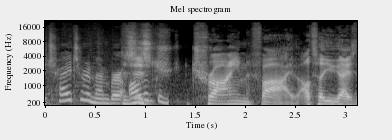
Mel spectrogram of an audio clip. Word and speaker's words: Trine: is actually balanced the Trine games have long been held as fantastic oh is that how you pronounce it Trine I always thought it was Trin I guess it's pronounced Trine okay co-op games and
